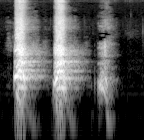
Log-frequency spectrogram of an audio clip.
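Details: A pet dog barking for no apparent reason indoors: two loud, sharp barks about half a second apart, then a shorter, softer third bark, with no other sounds.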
